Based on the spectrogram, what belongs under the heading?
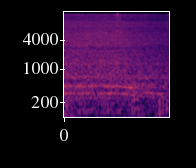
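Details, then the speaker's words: Overheating car after replacing blown 30 amp fan fuse: electric cooling fan switches on with even whooshing airflow and steady mid-pitched hum, no rattle or scrape; fan running normally, engine cooling down. "we can hear that fan coming on right now so I think we found our problem there's our fan running and cooling that engine down"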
